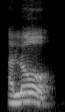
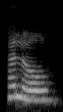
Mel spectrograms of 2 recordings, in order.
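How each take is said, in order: First: The word is said harshly and sharply. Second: The word is said softly and warmly. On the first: The speaker is unfriendly. "there is such a huge difference" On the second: The speaker is friendly. "it was soft and you felt very nice about it"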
